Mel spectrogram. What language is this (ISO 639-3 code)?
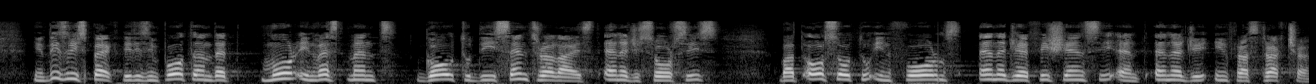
eng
